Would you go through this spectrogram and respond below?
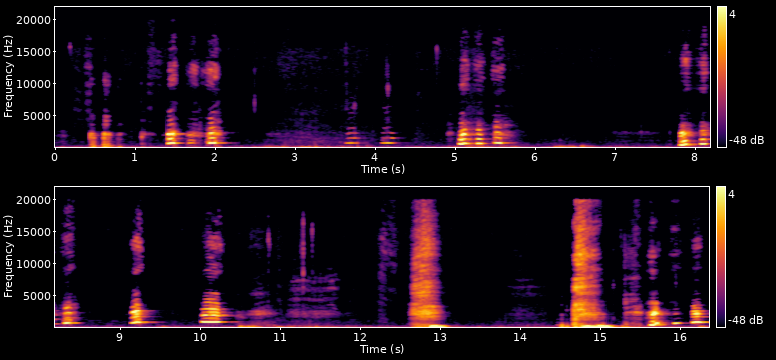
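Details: Pet cat producing odd chirping noises: scattered short chirps and brief trills spread over several seconds, interrupted by a couple of loud breathy bursts and faint indoor rustling.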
